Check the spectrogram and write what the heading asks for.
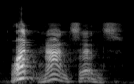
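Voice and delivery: loud, slow dismissal; scornful. A narrator's reading. Eugenia dismissing the outing, slow scorn. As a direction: drag out the contempt. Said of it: "said Eugenia Lincoln".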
